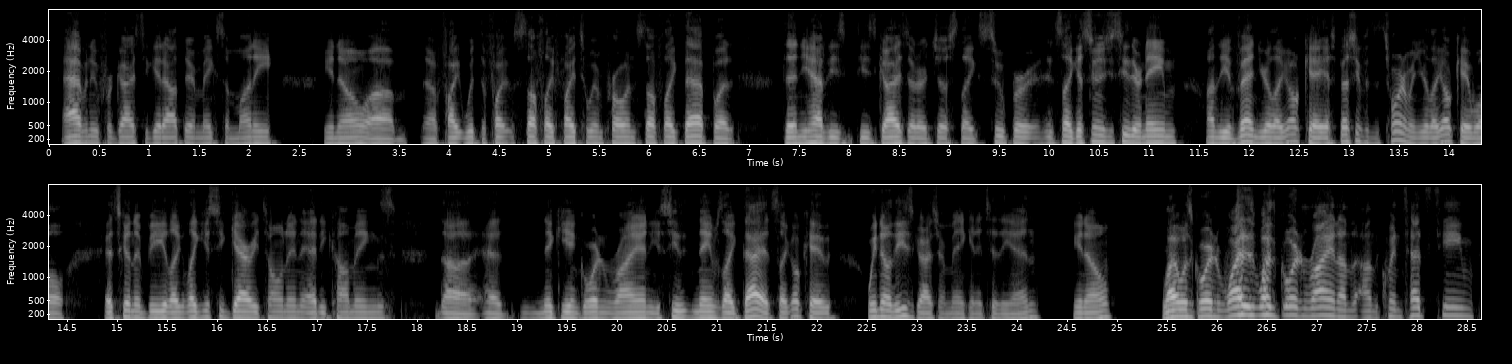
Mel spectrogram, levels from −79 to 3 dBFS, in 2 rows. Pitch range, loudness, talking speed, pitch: 120-135 Hz, -32 LUFS, 245 wpm, 125 Hz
